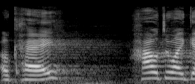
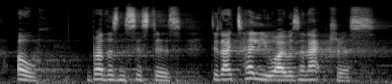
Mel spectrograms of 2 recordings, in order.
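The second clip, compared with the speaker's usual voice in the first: ordinary delivery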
